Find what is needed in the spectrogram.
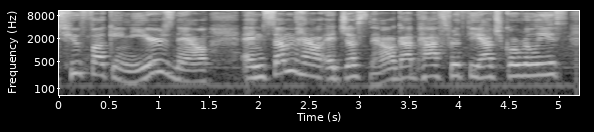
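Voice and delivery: ordinary talk, nothing marked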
